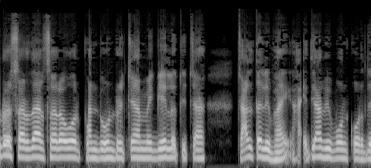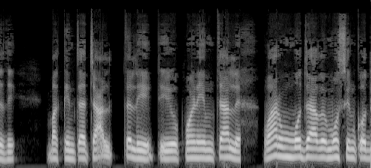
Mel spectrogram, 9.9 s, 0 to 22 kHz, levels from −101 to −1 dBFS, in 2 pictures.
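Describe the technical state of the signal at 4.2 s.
At 4.18 s the speech jumps forward. The fault is compressed frames skipped. Between "चाल तली भाई हाई" and "भी बोंड कर देदे", a short stretch of audio never plays. The decoder lacked those frames or rejected them as damaged. The jump is roughly a tenth of a second, which fits about five frames of 21.3 ms each. At the join the speech is heard jumping ahead past the missing stretch.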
